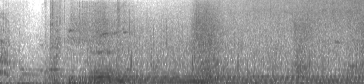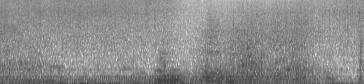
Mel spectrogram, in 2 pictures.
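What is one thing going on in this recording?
A motorbike engine hums and revs.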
